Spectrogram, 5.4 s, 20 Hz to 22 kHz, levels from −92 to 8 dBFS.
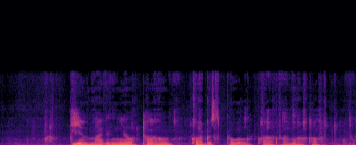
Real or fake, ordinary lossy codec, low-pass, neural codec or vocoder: fake; none; none; codec, 24 kHz, 1.5 kbps, HILCodec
